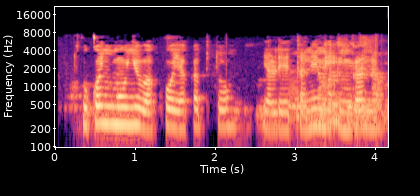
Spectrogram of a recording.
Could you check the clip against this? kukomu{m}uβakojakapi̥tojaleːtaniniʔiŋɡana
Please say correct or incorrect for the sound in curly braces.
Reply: incorrect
